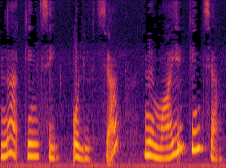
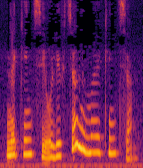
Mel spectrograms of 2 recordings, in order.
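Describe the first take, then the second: First: The phrase is spoken at a moderate pace. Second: The phrase is spoken at a fast pace. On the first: "Повторюйте за мною" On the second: "Тепер швидше"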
